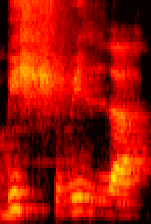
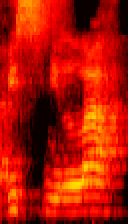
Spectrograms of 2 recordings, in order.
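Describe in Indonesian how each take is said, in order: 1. Diucapkan dengan bunyi sh. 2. Diucapkan dengan bunyi s biasa.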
